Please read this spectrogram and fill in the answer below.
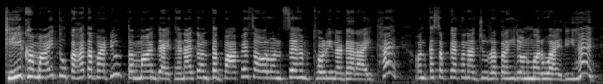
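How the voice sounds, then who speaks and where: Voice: high-pitched, steady tone, fast talker, sharp tone. A performer voicing a hot-headed, blustering adult son, protective of his mother, in an Awadhi comedy cartoon, with an indignant manner and an Awadhi accent. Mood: grudging, threatening.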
